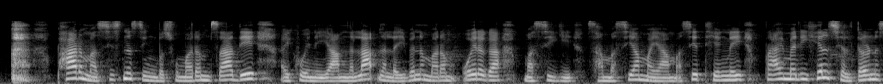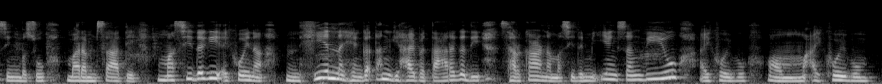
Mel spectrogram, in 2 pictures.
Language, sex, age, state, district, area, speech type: Manipuri, female, 30-45, Manipur, Tengnoupal, rural, spontaneous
